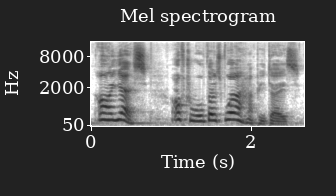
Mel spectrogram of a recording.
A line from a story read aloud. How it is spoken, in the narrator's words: exclaimed the fir tree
